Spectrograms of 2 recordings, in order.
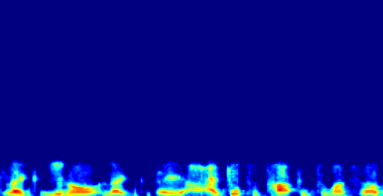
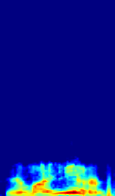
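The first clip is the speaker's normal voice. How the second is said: mock triumphant; 10 semitones higher, 4 dB louder than usual. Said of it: "I go".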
